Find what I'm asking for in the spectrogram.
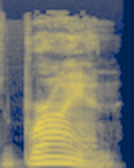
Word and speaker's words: Bryan: K-E-R-R-Y. – 4. – What's your name? – It's Brian. B-R-Y-A-N.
